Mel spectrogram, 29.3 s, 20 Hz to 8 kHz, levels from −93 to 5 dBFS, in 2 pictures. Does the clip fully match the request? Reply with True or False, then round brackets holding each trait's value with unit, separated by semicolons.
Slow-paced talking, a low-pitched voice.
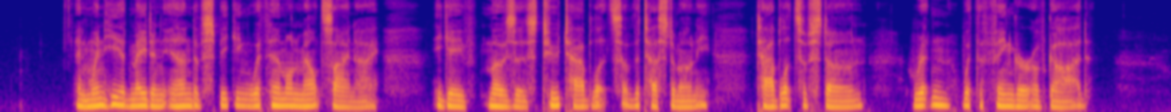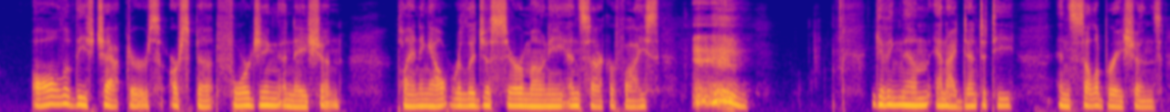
True (105 wpm; 130 Hz)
